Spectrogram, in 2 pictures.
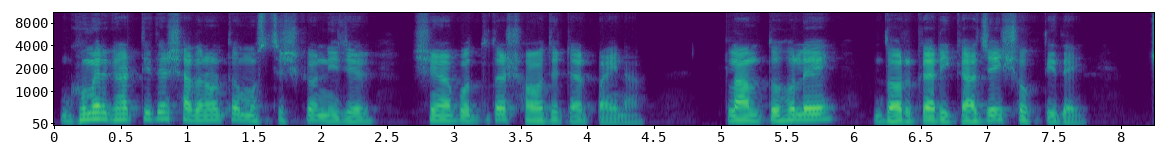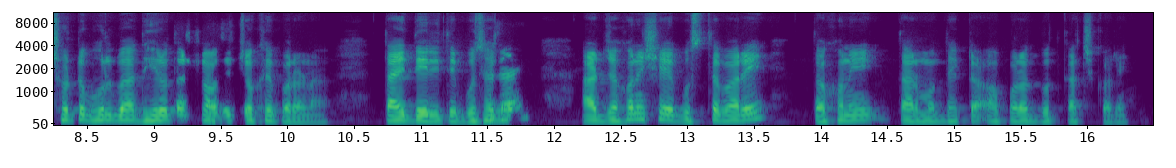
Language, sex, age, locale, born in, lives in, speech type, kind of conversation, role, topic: Bengali, male, 35-39, bn-BD, Bangladesh, Bangladesh, read, expert-assistant, expert, ঘুমের অভাবকে কীভাবে স্মার্টফোনের চার্জ ফুরিয়ে যাওয়ার সাথে তুলনা করা যায়?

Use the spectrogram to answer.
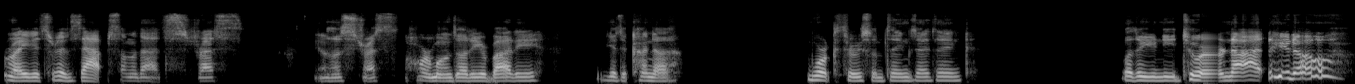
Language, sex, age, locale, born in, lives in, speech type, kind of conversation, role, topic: English, female, 50-54, en-US, United States, United States, conversation, podcast, host, How has staying active shaped your daily life and well-being?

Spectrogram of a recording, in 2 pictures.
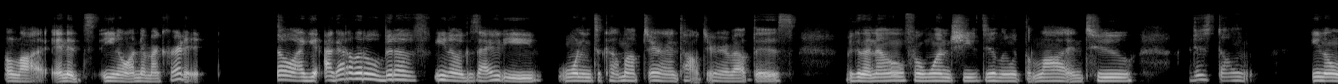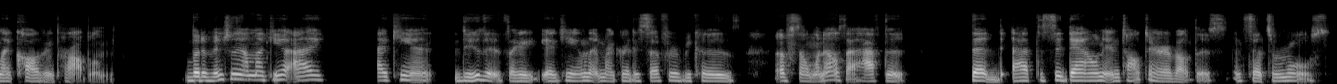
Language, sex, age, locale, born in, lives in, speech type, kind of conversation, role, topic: English, female, 25-29, en-US, United States, United States, conversation, unstructured, none, Would you rather always speak your mind or never speak again?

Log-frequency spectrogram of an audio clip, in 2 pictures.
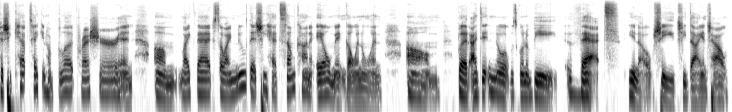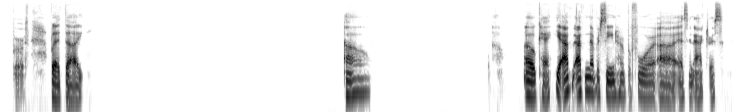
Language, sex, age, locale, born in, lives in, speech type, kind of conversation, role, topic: English, female, 50-54, en-US, United States, United States, conversation, unstructured, none, What plot twists have shocked you, without spoilers—just vibes?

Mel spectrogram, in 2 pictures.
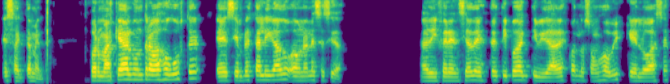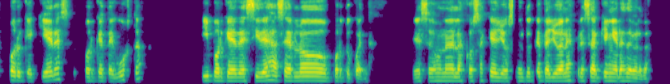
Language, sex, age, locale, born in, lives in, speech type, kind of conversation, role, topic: Spanish, male, 30-34, es-VE, Venezuela, Spain, conversation, unstructured, none, ¿Qué te hace sentir más auténtico contigo mismo?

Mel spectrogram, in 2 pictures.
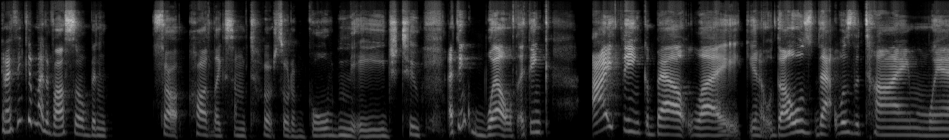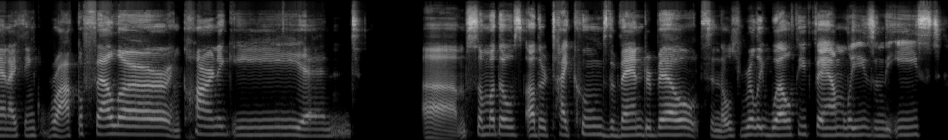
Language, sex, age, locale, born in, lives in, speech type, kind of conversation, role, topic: English, female, 50-54, en-US, United States, United States, conversation, unstructured, none, What do you think life was like 100 years ago?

